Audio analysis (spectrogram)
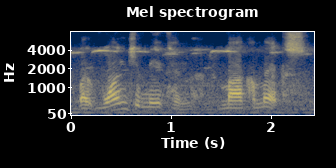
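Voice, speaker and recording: A man's voice: a little high, expressive, unhurried. A man of sixty-three with a Barbadian accent, speaking earnestly and emphatically as a caller to a live discussion. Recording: very noisy call with clicks.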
